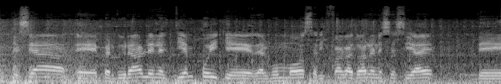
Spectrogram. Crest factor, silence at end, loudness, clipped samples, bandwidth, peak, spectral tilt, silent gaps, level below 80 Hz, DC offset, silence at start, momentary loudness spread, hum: 14 dB; 0 s; -14 LUFS; under 0.1%; 16 kHz; 0 dBFS; -5 dB/octave; none; -22 dBFS; under 0.1%; 0 s; 4 LU; none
